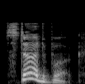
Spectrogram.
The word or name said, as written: studbook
